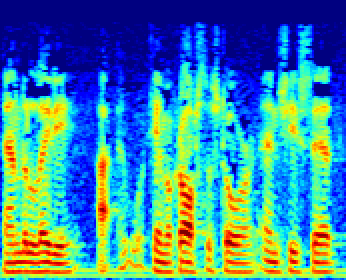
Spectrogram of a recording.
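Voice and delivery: ordinary talk, nothing marked

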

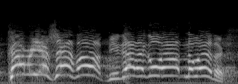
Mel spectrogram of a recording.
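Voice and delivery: very high, loud mama voice; hollering mother. Retold or imitated. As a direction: holler orders at your son like a fussing mother. Mama would say.

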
